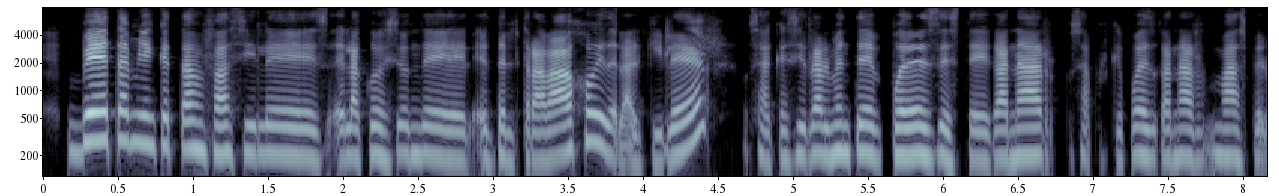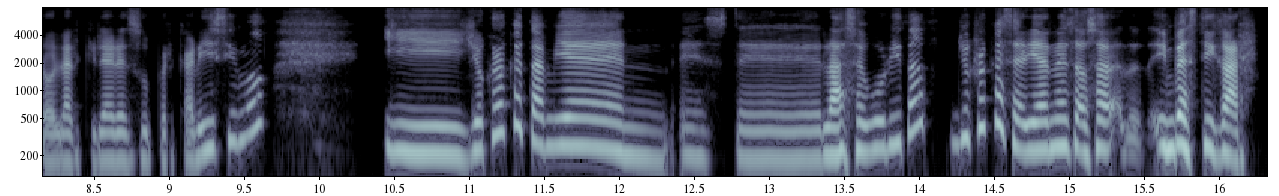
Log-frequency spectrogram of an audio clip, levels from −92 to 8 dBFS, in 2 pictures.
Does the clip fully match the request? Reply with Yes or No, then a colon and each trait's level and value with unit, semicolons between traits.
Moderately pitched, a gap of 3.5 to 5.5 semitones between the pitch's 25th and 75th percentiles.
No: high, 205 Hz; average, 3.9 semitones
